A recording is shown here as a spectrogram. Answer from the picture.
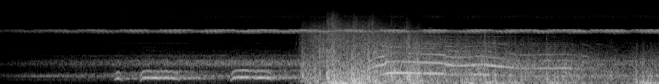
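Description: Cartoon night sound effects: an owl hoots twice, then a wolf gives one long, slowly falling howl over a sudden rush of noise. A steady high chirring of crickets runs underneath.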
